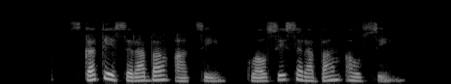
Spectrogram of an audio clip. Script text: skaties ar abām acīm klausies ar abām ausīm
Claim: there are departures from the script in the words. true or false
false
